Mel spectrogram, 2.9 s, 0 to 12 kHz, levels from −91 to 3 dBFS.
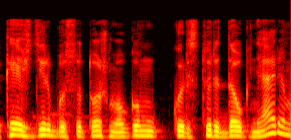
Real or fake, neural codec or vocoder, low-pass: real; none; 7.2 kHz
